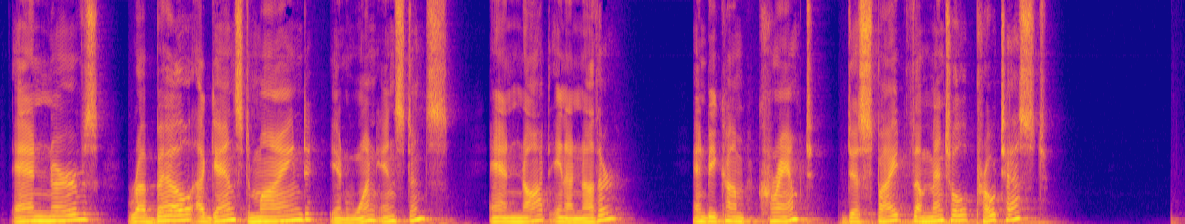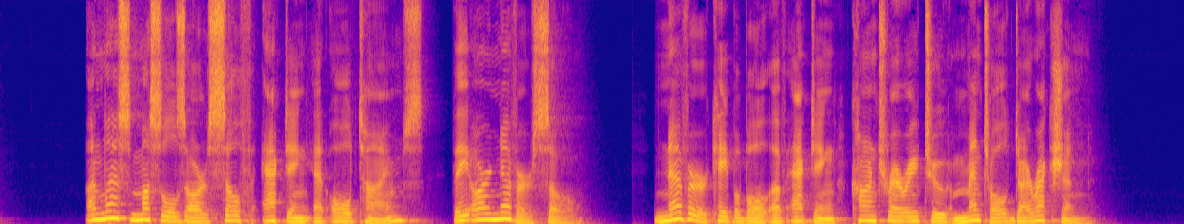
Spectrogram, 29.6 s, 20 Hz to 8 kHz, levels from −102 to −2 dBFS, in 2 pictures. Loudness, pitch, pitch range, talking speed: -13 LUFS, 145 Hz, 120-175 Hz, 80 wpm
